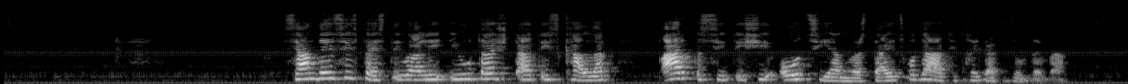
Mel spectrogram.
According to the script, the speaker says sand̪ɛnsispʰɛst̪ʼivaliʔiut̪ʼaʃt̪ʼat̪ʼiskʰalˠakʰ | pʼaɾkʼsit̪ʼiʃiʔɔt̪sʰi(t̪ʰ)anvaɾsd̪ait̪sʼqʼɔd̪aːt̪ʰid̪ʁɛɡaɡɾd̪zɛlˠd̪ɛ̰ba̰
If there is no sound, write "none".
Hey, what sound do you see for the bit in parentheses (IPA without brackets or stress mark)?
none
